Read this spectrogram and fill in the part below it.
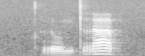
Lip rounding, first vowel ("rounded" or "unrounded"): rounded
